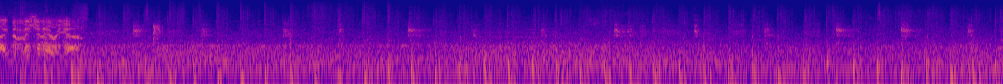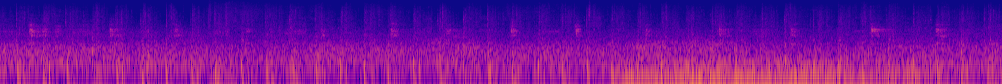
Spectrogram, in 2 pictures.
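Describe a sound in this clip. Footsteps crunch quickly over rocky ground.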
